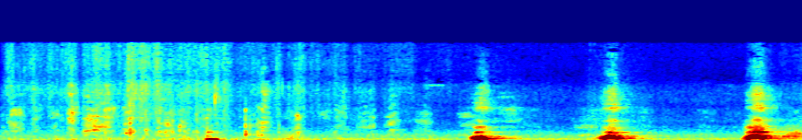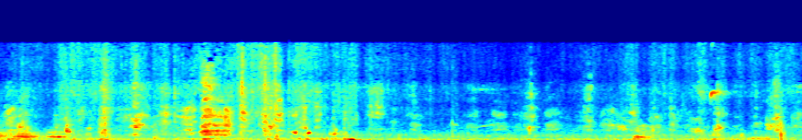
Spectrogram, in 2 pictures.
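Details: Dog playing in a garden: three loud, short barks about a second apart in the middle, with quieter rustling and faint sounds before and after.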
